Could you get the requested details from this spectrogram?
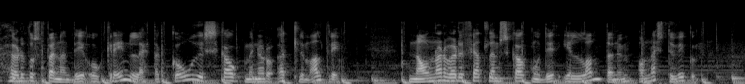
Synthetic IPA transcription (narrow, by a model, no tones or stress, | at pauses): hœɾðɔspɛnːant̪ɪʔɔɣkɾejnlɛxt̪akoːwðɪɾ̥skaːwkmɪnaɾɔɣœt̪lʏmalt̪ɾɪj | naːwnaɾvɛɾðʏfjat̪lamskawk̚muːt̪̬ɪðilant̪anʏmawnajst̪ʏveːkʏm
